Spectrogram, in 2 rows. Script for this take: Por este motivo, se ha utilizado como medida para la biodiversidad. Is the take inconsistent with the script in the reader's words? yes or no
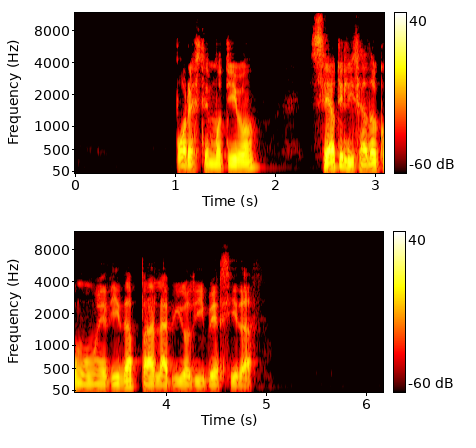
no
